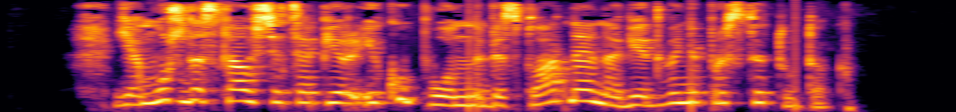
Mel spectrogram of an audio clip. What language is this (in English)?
Belarusian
